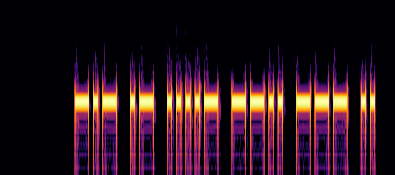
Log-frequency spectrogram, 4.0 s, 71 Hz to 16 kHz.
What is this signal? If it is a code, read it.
Morse code, heard as a keyed tone, about 28 wpm, 700 Hz. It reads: KA4ZOI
